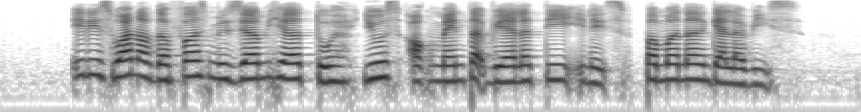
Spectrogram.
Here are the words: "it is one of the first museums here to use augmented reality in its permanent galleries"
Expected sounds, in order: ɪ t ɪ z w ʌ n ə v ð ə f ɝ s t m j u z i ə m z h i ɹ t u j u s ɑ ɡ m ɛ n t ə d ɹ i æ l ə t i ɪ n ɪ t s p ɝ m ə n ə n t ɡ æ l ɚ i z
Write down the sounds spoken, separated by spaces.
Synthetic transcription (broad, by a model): ɪ t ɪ s w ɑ n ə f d ə f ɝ s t m j u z i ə m h i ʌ t u j u s ɑ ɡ m ɛ n t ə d ɹ i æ l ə t i ɪ n ɪ t s p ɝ m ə n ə n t ɡ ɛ l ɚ i s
